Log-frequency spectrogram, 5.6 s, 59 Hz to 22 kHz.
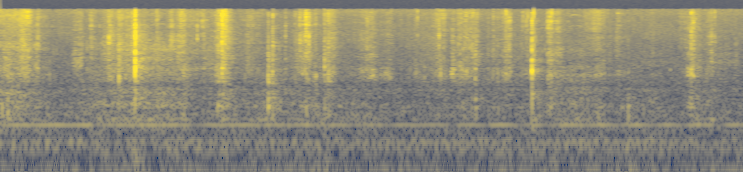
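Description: Rustling fabric and a scatter of light clicks as items are shifted around inside a small bicycle saddlebag, with metal CO2 cartridges and pump parts knocking together.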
